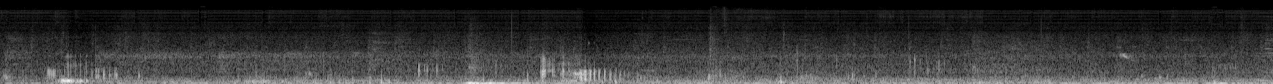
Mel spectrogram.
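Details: Stomach sounds ASMR, stomach growling: low rumbling gurgles, crackles and a few sloshing bursts over steady low background noise; ordinary bowel sounds.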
